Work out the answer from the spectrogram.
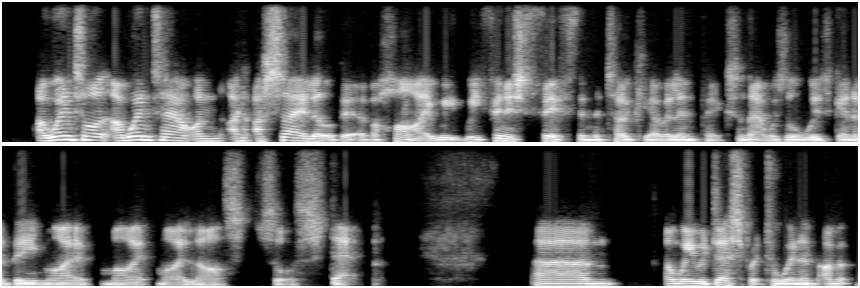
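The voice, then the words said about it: Emotional, choked-up voice. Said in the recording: “I'm just getting quite a little bit emotional here”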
